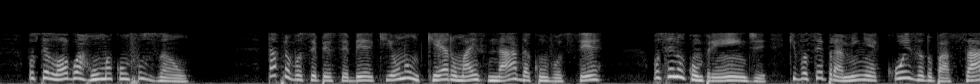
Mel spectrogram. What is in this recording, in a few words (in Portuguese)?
Ex-marido não larga do meu pé Feminino, Broncas; Telemensagens 2017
